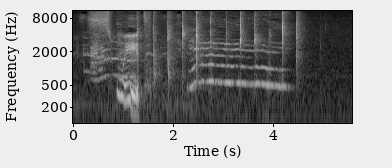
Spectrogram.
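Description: A young woman claps her hands.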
